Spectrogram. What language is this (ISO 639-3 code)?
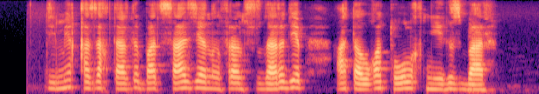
kaz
